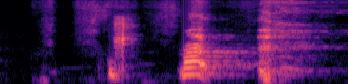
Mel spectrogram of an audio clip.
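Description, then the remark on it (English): A sudden sneeze with a few sharp, noisy bursts in quick succession, loud and abrupt against an otherwise quiet background, with no talking. “That made you sneeze.”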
